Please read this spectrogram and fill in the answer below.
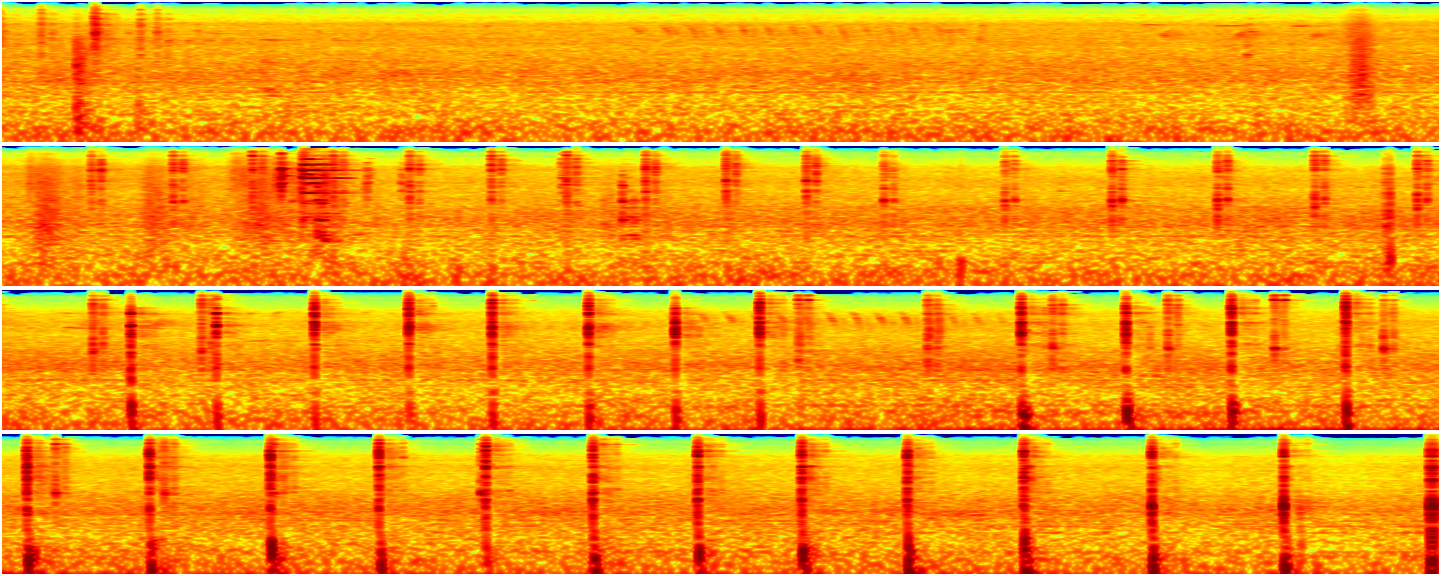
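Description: Hammer blows driving a tie-down stake into the ground: an even run of sharp strikes, about one and a half a second, starting about halfway through and growing louder near the end. Under them runs the steady low hum of the inflatable slide's blower.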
